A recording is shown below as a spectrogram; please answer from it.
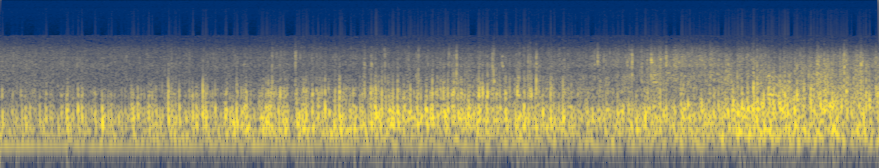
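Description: Hooves of several horses galloping, a dense, rapid drumming that grows louder over the first couple of seconds and then holds, heard on a muffled early film soundtrack.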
